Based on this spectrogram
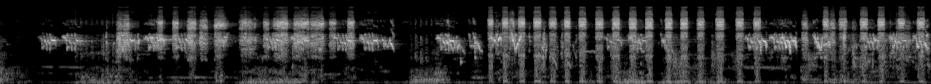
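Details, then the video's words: Several pet budgies chatter in a dense, scratchy warble, turning after about five seconds into fast, regular ticking pulses with squeaky notes layered above, steady to the end. "Budgies Chirping Sound"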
